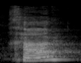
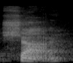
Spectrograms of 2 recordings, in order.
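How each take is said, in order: First: The word begins with a rough kh sound. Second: The word begins with a soft sh sound. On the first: "instead of having the kh sound" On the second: "in Helmand and Kandahar, they say it shar"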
